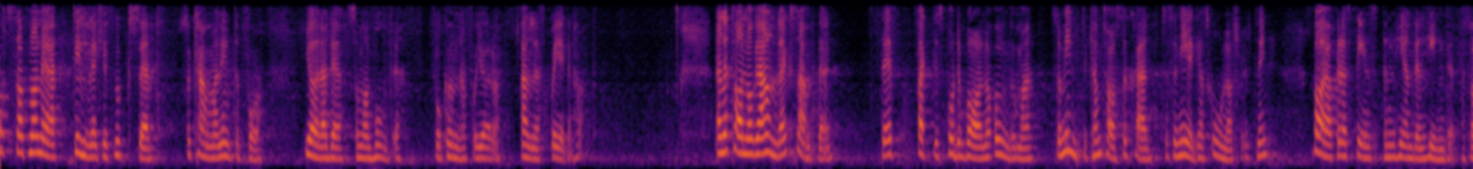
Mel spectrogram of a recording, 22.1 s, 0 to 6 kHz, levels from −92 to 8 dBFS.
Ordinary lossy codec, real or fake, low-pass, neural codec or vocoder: Opus, 64 kbps; fake; 5.4 kHz; codec, 16 kHz, 1.1 kbps, Voila-Tokenizer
